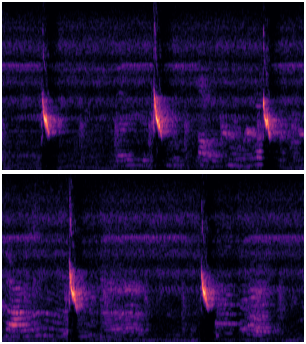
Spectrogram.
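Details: Sooty-headed bulbul, black and yellow, singing in the morning: sharp, bright, downward-slurred notes repeated roughly every one and a half seconds, with a person talking softly between them.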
